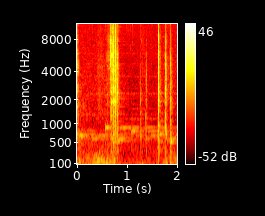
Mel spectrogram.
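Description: Bolt of a bolt-action rifle being worked: sharp metallic clicks, one loud one less than a second in and a quick run of three near the end, over background music.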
